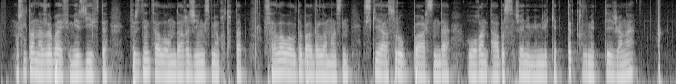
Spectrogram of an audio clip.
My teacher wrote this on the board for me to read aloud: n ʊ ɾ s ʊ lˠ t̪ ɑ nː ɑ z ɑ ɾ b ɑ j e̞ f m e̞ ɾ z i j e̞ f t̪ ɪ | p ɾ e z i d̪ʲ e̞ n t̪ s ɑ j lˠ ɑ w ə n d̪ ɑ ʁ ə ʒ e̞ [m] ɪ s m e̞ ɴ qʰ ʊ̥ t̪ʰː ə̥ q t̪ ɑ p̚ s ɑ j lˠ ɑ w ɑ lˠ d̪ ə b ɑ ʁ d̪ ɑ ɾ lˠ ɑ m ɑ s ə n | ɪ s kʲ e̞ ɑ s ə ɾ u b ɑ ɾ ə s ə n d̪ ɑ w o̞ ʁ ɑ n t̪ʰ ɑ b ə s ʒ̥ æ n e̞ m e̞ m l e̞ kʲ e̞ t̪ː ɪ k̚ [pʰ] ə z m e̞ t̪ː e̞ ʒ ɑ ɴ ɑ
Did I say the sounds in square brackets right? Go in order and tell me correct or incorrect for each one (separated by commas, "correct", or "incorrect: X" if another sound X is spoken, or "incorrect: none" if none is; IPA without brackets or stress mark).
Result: incorrect: ŋ, incorrect: qʰ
